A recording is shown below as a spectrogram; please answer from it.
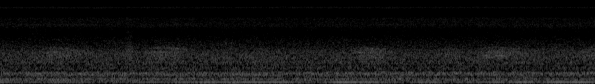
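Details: Honey bees at Thal Honey bee Farm, recorded 20 January 2021: a steady, low droning hum that holds unbroken throughout, set against a constant broad hiss of background noise.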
